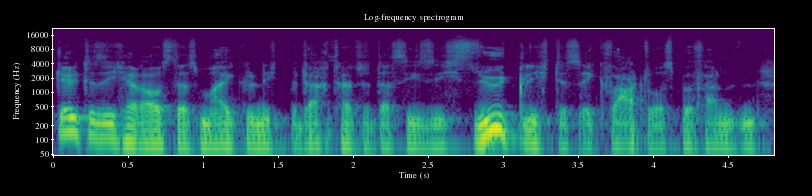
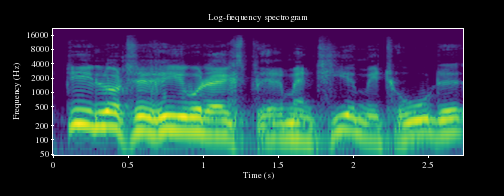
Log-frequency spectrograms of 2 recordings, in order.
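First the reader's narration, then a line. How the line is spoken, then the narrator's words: Weary sigh. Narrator (German): seufzte Pycroft matt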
